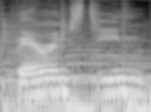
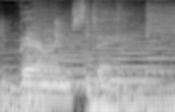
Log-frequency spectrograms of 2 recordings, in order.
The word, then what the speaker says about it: Berenstain: was how everybody was saying Berenstein bears when the books clearly said Berenstain but I've always remembered it as Berenstain but I've always remembered people saying Berenstein and I've always remembered wondering why they're saying it wrong and I think it's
